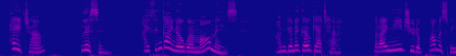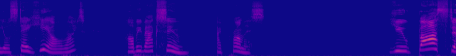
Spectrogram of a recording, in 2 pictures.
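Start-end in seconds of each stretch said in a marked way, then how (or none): 0.2-10.9 put-on affected posh upper-class British accent. Voicing a character's lines, in a posh british accent. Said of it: "in this British posh accent".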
